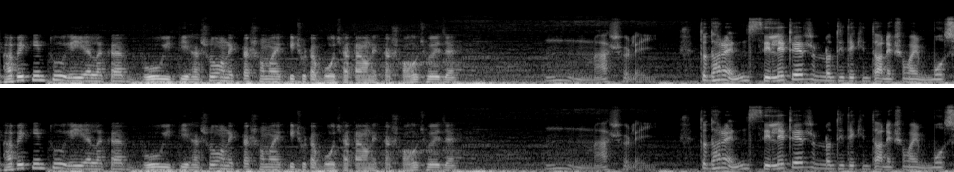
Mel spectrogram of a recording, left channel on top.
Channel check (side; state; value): right; quieter; 5.1 dB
